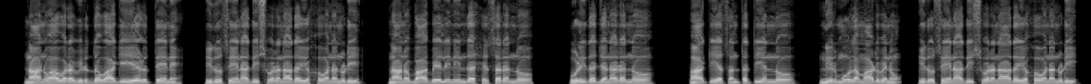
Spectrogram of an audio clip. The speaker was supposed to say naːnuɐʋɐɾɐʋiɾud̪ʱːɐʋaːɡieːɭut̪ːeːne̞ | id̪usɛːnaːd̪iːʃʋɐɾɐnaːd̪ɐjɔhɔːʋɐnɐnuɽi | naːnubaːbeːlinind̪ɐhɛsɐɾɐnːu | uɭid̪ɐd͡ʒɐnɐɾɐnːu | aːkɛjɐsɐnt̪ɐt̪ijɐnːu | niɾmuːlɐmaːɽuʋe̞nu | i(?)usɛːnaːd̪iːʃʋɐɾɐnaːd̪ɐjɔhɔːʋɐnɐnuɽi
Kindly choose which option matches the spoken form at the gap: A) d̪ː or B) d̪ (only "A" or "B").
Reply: B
